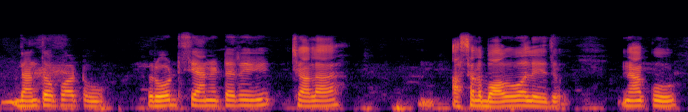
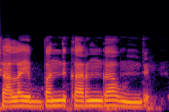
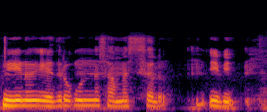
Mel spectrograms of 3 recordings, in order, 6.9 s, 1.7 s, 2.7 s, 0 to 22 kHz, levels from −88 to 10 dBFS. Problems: background conversations at intervals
